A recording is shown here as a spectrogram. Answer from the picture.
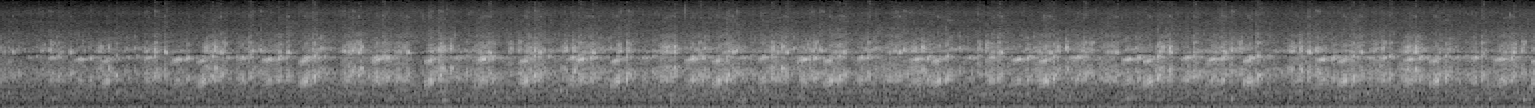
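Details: Frogs in a pond croaking steadily, rapid rhythmic pulses repeating without pause through the whole stretch over a constant high-pitched trill.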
